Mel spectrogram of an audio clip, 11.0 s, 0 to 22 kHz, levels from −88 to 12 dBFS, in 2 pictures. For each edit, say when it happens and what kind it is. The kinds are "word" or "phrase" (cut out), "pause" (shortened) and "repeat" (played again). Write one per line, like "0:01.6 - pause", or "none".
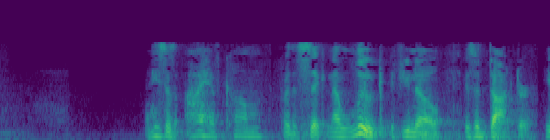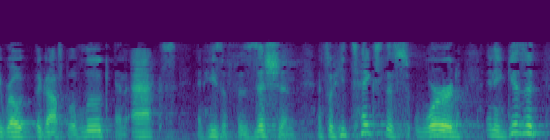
0:02.7 - pause
0:05.4 - pause

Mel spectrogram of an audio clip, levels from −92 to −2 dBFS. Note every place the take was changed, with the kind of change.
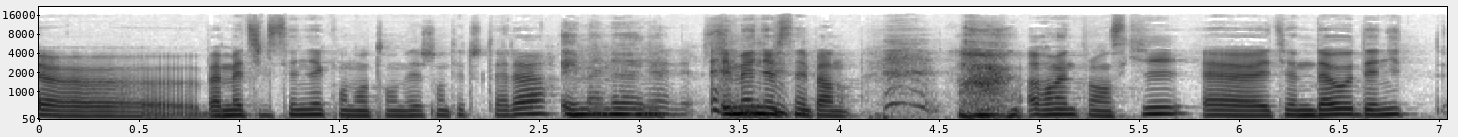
0:04.9 - word

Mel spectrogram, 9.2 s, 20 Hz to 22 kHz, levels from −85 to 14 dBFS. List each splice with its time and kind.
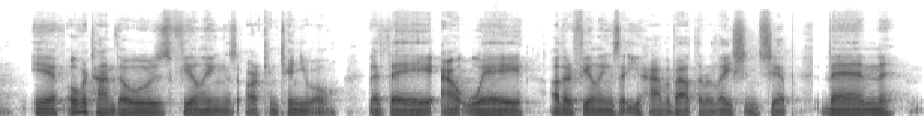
0:08.1 - pause

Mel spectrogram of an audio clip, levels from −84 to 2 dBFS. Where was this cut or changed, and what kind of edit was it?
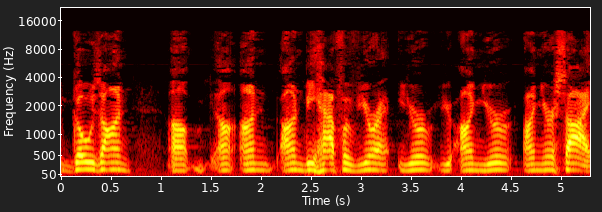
none

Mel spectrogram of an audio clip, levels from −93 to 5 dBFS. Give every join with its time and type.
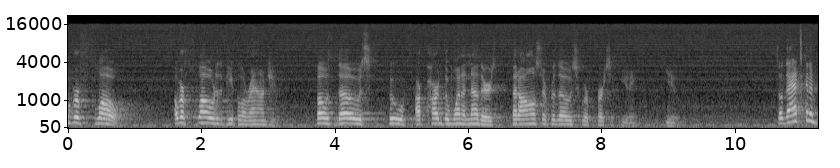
none

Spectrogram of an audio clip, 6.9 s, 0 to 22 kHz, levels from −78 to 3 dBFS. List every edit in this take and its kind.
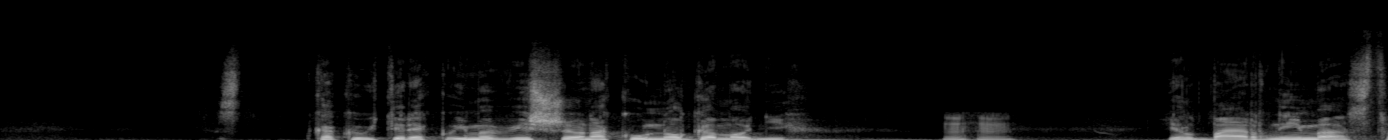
none

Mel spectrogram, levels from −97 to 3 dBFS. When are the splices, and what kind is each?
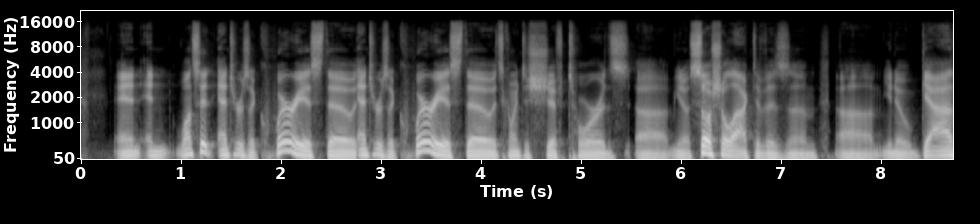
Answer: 0:02.7 - repeat
0:07.5 - pause

